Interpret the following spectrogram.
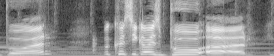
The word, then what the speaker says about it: Boer: He adds an extra syllable where there's no syllable. He goes Boer. Boer, mate. Yeah, like poor.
